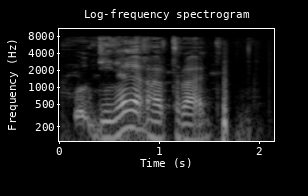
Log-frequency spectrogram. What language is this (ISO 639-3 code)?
kab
